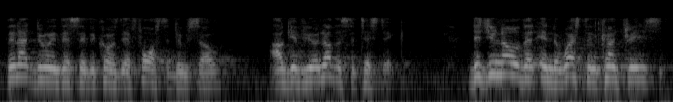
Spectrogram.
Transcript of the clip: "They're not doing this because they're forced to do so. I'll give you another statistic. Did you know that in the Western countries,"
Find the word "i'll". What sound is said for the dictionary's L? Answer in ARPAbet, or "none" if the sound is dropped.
L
